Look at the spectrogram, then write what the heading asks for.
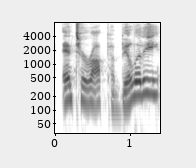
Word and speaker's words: interoperability: Another good thing about Fusion 360 It is the, now this is a big word that I always have trouble pronouncing, interoperability.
